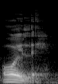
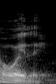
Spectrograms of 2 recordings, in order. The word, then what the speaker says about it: Euler: respeito da relação de euler tá aqui se inscreve eu ler mas a gente pronuncia oi lê então essa relação de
